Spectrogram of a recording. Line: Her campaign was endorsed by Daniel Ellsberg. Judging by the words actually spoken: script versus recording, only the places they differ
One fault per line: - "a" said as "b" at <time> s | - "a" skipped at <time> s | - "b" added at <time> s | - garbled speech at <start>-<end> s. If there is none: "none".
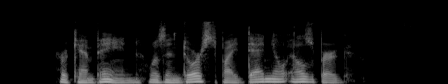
none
